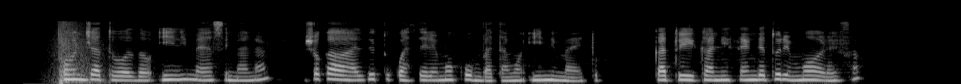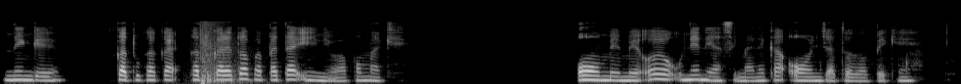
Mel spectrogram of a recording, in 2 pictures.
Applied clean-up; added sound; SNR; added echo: none; Boom; 12 dB; none.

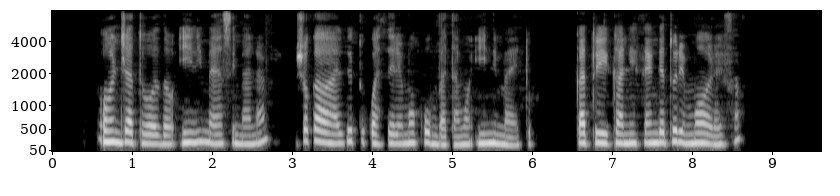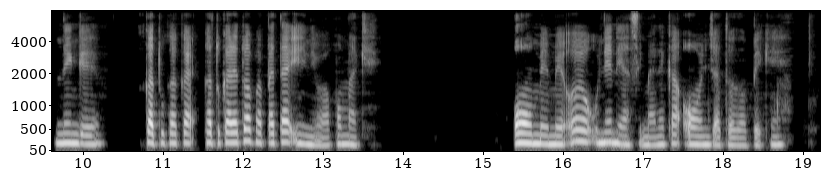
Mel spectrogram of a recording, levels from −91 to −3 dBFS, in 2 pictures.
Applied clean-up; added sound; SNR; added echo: none; none; none; none.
